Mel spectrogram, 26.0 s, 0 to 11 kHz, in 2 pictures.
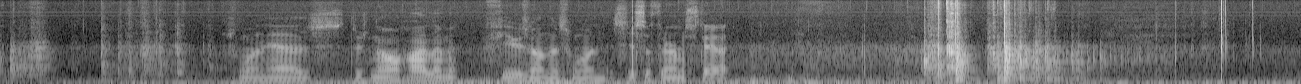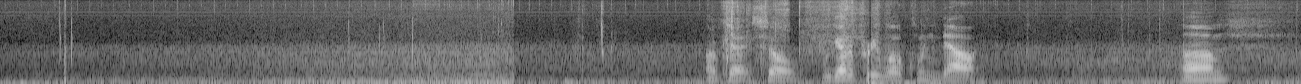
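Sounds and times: metal parts knocking and rattling: 0.0 - 2.3, 9.2 - 11.2
low rumble: 12.8 - 18.3
scattered clicks: 24.2 - 24.8.

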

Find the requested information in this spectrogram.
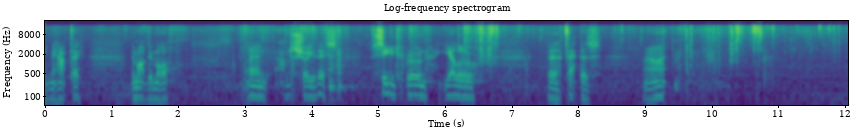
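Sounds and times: plant leaves rustling: 2.6 - 12.0.

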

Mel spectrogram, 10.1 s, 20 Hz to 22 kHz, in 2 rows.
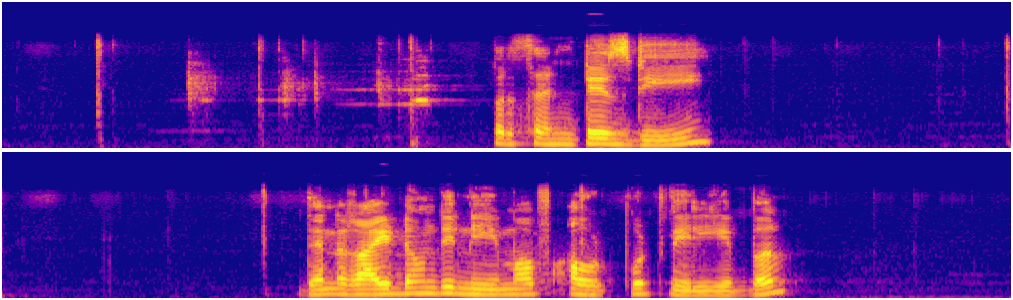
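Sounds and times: man speaking: 2.5 - 3.6, 6.6 - 9.1.

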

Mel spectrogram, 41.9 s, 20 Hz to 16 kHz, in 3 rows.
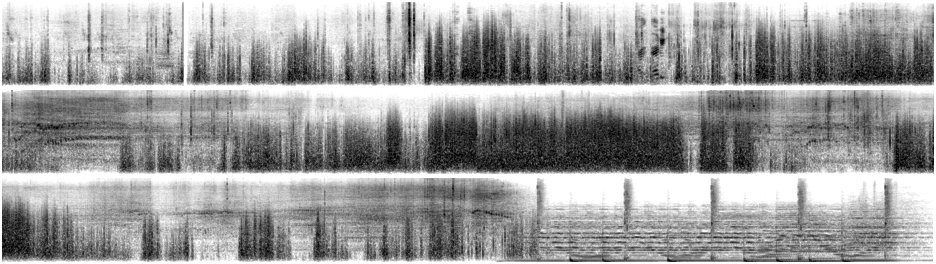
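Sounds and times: wind on microphone: 0.0 - 37.4
tyres rushing on gravel: 12.6 - 19.0, 21.8 - 35.6
electric motor whine: 12.6 - 19.2, 20.3 - 36.0.

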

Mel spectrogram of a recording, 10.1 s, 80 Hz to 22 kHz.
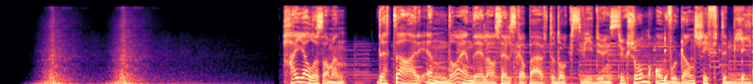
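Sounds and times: whoosh sound effects: 0.3 - 3.6
deep boom: 0.5 - 3.6.

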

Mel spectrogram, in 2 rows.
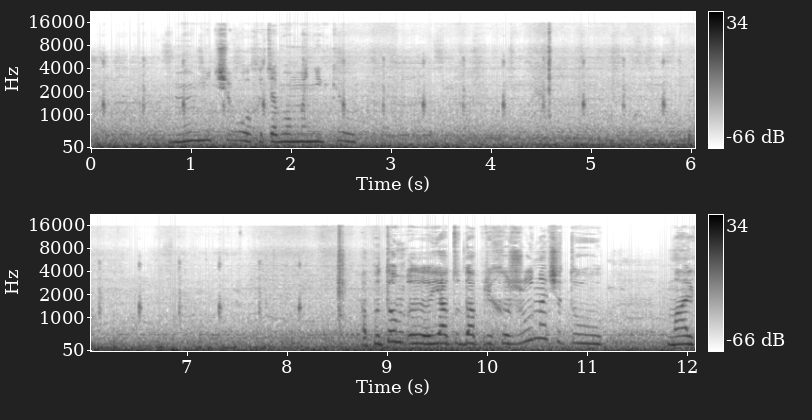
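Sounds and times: faint light ticks: 0.0 - 9.9
car cabin rumble: 0.0 - 12.0.

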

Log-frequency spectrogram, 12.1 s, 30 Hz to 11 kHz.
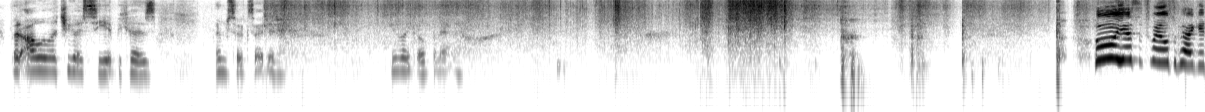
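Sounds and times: packaging rustling and tearing: 2.6 - 12.0.

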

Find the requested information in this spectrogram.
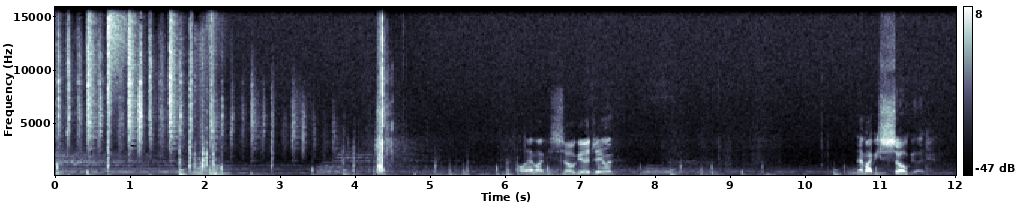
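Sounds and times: music with thumping beat: 0.0 - 11.8
golf club striking ball: 4.2 - 4.8.

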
